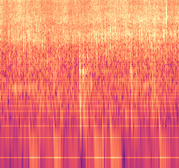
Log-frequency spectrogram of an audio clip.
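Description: Fish pieces fry in a pan until golden, giving a dense, even sizzle close up with a few faint clicks of the utensil underneath and no voices.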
